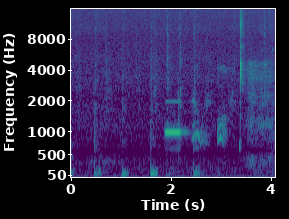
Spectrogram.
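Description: A button clicks.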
